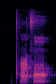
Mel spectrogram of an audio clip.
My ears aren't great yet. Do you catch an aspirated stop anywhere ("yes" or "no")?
yes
